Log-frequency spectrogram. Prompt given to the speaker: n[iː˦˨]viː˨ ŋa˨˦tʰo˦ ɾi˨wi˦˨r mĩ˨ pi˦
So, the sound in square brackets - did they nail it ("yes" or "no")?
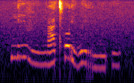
no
